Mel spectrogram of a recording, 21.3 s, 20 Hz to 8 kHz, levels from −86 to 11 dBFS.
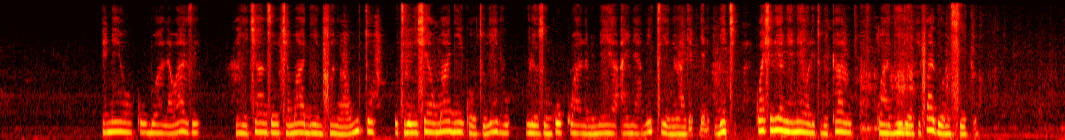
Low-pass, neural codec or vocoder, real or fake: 7.2 kHz; none; real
